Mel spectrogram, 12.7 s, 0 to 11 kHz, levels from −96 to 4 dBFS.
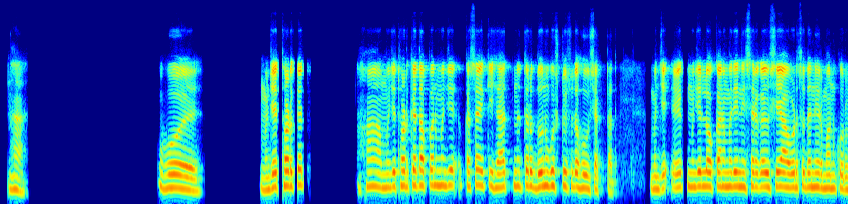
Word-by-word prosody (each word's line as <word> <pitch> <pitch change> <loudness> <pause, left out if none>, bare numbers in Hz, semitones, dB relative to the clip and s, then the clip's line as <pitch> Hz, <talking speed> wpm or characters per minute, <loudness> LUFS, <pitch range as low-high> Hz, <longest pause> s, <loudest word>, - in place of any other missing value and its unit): हां. 145 -5 -6 2.0
होय. 170 -4 +1 1.0
म्हणजे 160 +5 +3
थोडक्यात 205 +2 +2 0.8
हां, 195 -1 -3
म्हणजे 185 +2 -1
थोडक्यात 205 +1 +1
आपण 210 +1 +2
म्हणजे 210 +1 -1 0.2
कसं 200 +2 -1
आहे 210 - +3
की 200 0 -2
ह्यात 190 +2 -2
नंतर 200 -1 -5
तर - - +3
2 195 +2 +3
गोष्टी 200 0 -1
सुद्धा 195 -1 0
होऊ 175 -1 0
शकतात. - - -6 0.6
म्हणजे 165 +2 -2 0.2
एक 190 - +1
म्हणजे 195 0 +1
लोकांमध्ये 195 0 +2
निसर्गाविषयी 190 +1 +2
आवड 185 -1 +3
सुद्धा 190 0 -1
निर्माण 175 -2 -1
करू 165 -2 -2
190 Hz, 135 wpm, -21 LUFS, 180-200 Hz, 2.0 s, म्हणजे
